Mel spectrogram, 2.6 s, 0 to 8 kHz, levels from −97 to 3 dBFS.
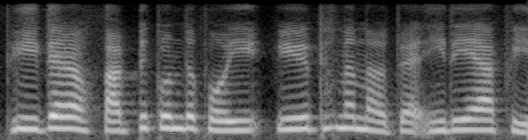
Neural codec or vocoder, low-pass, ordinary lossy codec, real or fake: codec, 16 kHz, 0.5 kbps, FunCodec, trained on Chinese and English, 25 frames a second; 7.2 kHz; none; fake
